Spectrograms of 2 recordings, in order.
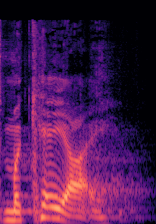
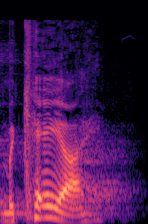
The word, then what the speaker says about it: Micaiah: There was one prophet, his name, he's not popular really, it's not a book about it, it's Micaiah. Kind of sounds like Malachi or Micah, but it's spelled differently, it's Micaiah.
